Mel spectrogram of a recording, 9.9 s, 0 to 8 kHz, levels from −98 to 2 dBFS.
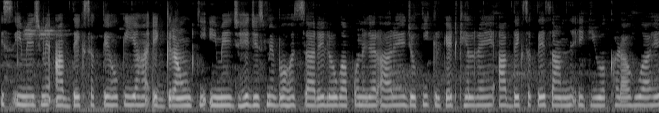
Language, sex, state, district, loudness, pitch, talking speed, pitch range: Hindi, female, Bihar, Supaul, -36 LUFS, 215 Hz, 235 wpm, 210-220 Hz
